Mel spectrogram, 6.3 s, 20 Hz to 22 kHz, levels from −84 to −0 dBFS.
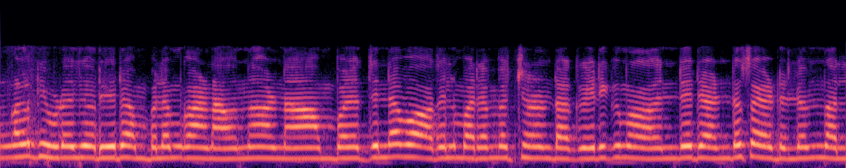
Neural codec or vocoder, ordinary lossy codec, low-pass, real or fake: none; Opus, 24 kbps; 7.2 kHz; real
